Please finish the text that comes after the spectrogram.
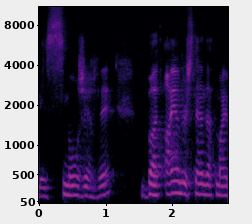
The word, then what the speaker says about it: Gervais: I'm going to say Gervais because I speak French. Gervais is the way to go.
